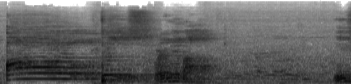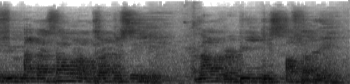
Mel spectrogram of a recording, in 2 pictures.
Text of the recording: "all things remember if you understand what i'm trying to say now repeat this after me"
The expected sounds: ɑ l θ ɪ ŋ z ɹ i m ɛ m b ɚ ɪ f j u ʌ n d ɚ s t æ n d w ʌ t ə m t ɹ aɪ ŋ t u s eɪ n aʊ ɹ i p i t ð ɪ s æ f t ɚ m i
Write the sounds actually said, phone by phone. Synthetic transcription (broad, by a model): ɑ l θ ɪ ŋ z ɹ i m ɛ m b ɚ ɪ f j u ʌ n d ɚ s t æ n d w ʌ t ə m t ɹ aɪ ŋ t u s eɪ n aʊ ɹ i p i t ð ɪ s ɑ f t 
